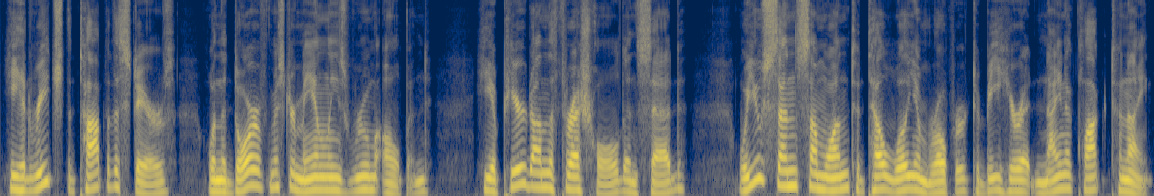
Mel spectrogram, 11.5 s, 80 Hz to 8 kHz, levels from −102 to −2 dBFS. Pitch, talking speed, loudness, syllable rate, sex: 145 Hz, 205 wpm, -17 LUFS, 5.2 syllables/s, male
